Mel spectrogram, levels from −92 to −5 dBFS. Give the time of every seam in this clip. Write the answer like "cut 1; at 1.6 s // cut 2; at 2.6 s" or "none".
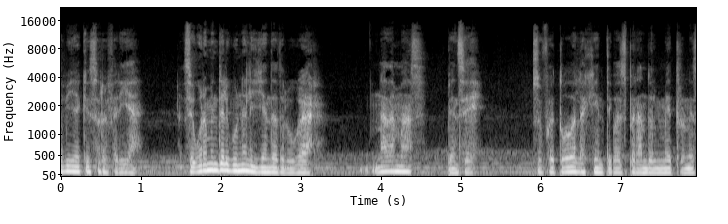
cut 1; at 5.9 s // cut 2; at 6.9 s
